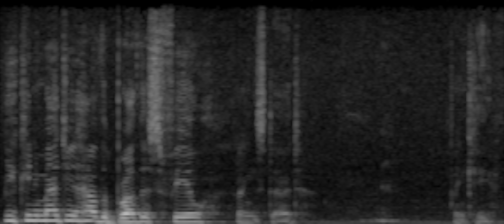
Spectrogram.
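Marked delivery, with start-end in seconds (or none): 1.8-3.7 much softer sarcastic aside, lower; sarcastic thanks. Retold or imitated. Brothers mutter sarcastic thanks to their guilt-tripping father. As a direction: mutter the thanks under your breath, bitterly.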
